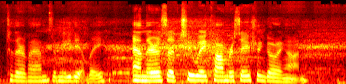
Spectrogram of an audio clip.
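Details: Suffolk lambs at Ewetopia Farms, mixed into one big group in the barn after a gate was left open, bleat in a dense overlapping chorus of wavering, harmonic cries that come one after another for about four seconds.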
